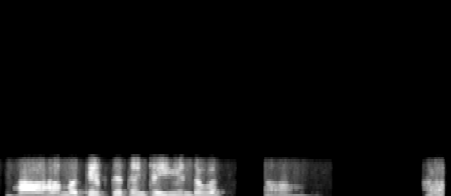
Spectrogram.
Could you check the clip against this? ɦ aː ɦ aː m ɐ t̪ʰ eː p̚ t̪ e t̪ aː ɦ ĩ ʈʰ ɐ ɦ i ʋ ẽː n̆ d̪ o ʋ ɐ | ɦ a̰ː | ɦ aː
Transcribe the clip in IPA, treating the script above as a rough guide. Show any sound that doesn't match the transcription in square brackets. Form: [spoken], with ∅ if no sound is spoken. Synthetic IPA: ɦ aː ɦ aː m ɐ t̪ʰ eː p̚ t̪ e t̪ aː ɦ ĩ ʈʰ ɐ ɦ i ʋ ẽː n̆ d̪ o ʋ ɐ | ɦ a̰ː | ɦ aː

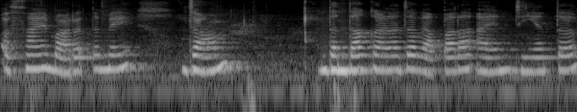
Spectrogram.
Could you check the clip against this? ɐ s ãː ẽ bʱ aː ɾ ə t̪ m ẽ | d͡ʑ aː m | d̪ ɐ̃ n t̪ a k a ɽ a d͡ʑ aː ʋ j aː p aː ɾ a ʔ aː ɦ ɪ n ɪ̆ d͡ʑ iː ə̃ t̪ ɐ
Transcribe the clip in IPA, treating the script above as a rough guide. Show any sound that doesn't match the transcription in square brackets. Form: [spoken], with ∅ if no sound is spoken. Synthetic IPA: ɐ s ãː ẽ bʱ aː ɾ ə t̪ m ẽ | d͡ʑ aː m | d̪ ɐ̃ n [d̪] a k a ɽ a d͡ʑ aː ʋ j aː p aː ɾ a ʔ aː ɦ ɪ n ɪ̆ d͡ʑ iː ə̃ t̪ ɐ

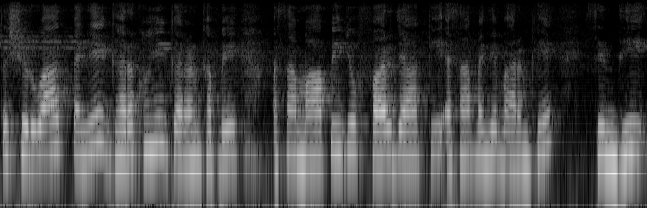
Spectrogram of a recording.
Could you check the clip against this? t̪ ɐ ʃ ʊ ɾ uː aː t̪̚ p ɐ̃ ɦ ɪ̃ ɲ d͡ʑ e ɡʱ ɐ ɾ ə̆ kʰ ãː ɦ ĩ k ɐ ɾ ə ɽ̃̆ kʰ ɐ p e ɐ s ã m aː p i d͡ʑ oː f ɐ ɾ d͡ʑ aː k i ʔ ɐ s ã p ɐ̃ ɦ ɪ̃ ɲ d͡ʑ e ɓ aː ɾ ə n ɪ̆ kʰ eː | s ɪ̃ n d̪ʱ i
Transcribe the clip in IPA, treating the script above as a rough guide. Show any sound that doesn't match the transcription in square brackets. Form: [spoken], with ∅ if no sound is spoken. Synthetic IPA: t̪ ɐ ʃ ʊ ɾ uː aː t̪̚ p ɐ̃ ɦ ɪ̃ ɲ d͡ʑ e ɡʱ ɐ ɾ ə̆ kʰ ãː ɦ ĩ k ɐ ɾ ə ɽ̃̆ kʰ ɐ p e ɐ s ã m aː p i d͡ʑ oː f ɐ ɾ d͡ʑ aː k i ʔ ɐ s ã p ɐ̃ ɦ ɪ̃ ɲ d͡ʑ e ɓ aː ɾ ə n ɪ̆ kʰ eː | s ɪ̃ n d̪ʱ i

